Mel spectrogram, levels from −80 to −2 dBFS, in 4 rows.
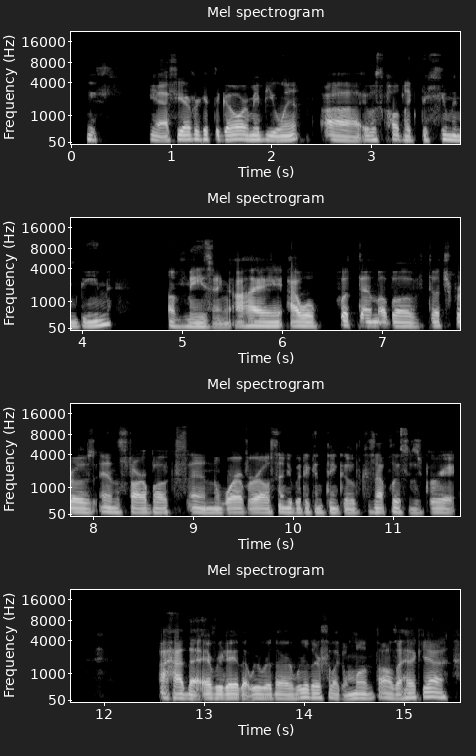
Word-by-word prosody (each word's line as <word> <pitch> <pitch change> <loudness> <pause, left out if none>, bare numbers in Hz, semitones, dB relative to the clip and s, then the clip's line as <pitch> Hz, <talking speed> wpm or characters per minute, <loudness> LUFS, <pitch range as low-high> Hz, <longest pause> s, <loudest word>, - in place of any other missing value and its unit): if 110 -3 -5 0.5
yeah, 100 -4 0
if 95 +5 -3
you 120 - +4
ever 115 +1 +2
get 120 0 -1
to - - -3
go 115 +1 +3
or 120 -2 +4
maybe 110 0 0
you 105 - +1
went, 105 +6 +1 0.2
uh, 100 -5 +2
it - - -4
was 105 0 -2
called, 115 -3 -3
like, 100 -2 -3
The - - -4
Human 105 -2 -1
Bean. 105 +8 0 0.6
Amazing. 90 -4 -2
I 100 0 +4
I 100 - +6
will 100 -2 +3 0.2
put - - 0
them 105 -2 0
above 95 -2 +1
Dutch 100 0 -3
Bros 95 -4 +1
and 105 -2 -1
Starbucks 95 0 -1
and 95 -3 -2
wherever 95 0 +2
else 95 +1 0
anybody 95 -1 -2
can 95 -1 -5
think 90 -1 -5
of, 85 0 -3
'cause 105 0 -14
that 100 0 0
place 100 -3 -3
is 85 0 -10
great. 95 -2 -3 0.9
I - - +3
had 105 -1 +4
that 95 - +3
every 105 0 +3
day 105 0 +6
that - - 0
we 100 - +2
were 100 -1 +1
there, 95 -1 +1
we 110 +4 -1
were 120 - +3
there 110 -1 +1
for, 110 0 -6
like, 95 -3 -3
a - - -7
month, 100 0 -2
I 110 - +1
was 105 - 0
like, 95 - +1
"Heck 115 +1 0
yeah." 130 -2 +3
100 Hz, 245 wpm, -25 LUFS, 95-105 Hz, 0.9 s, I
